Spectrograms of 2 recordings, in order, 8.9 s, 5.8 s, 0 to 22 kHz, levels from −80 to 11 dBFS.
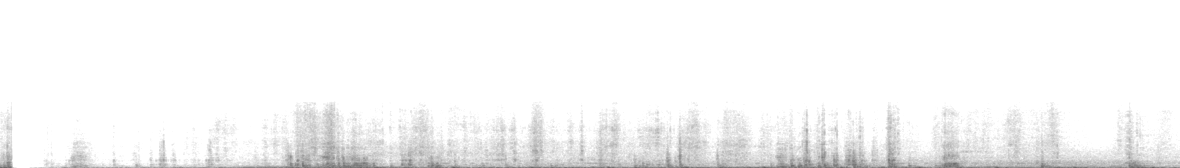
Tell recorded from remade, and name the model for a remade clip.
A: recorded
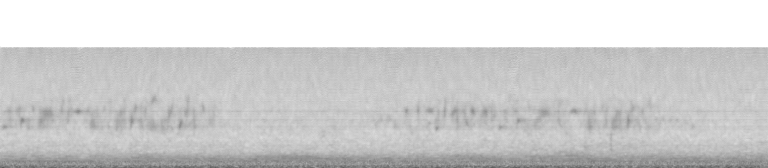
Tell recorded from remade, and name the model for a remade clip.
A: remade, vocoder, Vocos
